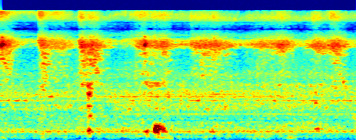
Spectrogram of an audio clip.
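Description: Faint, steady sizzle of coconut pancakes shallow-frying in a non-stick pan. A few soft taps and scrapes of a wooden spatula come as the pancakes are lifted out.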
